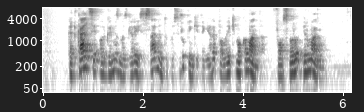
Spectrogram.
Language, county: Lithuanian, Vilnius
